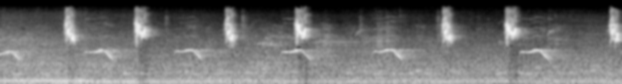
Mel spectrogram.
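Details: Sparrow chirps with a cuckoo singing in the background: eight brief high chirps spread irregularly over nine seconds, alternating with soft, repeated whistles that fall in pitch.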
